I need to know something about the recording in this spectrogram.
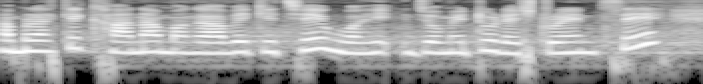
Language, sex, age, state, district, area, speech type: Maithili, female, 30-45, Bihar, Purnia, urban, spontaneous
